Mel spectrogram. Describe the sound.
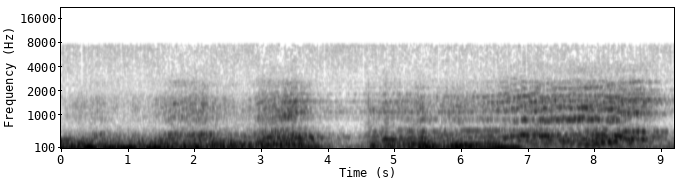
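A vehicle engine at full throttle gives off a heavy, low, continuous rumble with steady droning tones, holding its strain with only a brief dip partway through.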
